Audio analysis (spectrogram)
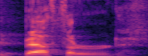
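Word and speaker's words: Beathard: the San Francisco quarterback they uh they pronounce it differently but his name is CJ beat hard no way but they say bethard but what's it spelled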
